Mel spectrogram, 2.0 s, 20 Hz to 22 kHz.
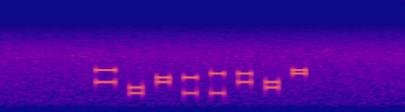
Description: Multi-frequency trunk signalling (R1, as on North American trunks), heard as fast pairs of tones, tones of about 70 ms. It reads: KP 164793 ST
